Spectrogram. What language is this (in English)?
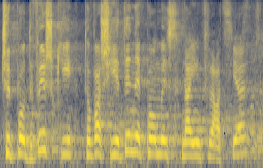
Polish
